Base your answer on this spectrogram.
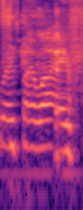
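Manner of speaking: high, comedic put-on character voice. Imagining a film character given a different voice, asking for his wife: Borat voice. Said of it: "gave him a Borat voice".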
